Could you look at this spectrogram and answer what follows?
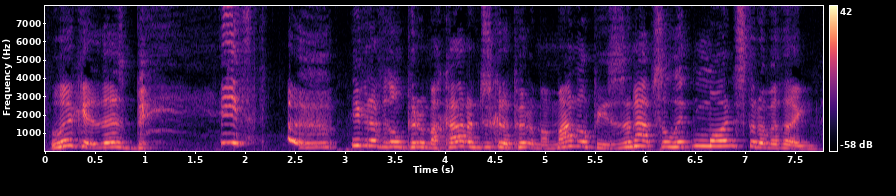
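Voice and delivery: high, giggly amazement; cracking up. Real, not acted. Holding the turbo beside his head, cracking up. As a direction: laugh through the words, pitch riding up. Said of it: "I just keep cracking myself up".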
